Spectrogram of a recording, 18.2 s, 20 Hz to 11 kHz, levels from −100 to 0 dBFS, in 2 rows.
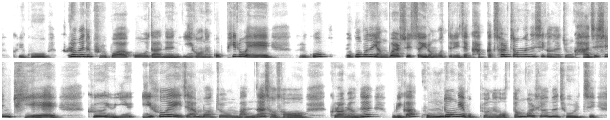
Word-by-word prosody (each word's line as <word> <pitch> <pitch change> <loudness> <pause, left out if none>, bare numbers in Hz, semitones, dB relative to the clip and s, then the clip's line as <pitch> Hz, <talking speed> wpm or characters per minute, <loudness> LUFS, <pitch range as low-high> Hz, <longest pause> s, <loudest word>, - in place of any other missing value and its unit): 그리고 195 0 -4 0.3
'그럼에도 355 -1 +5
불구하고 220 -2 -3
나는 185 +2 -1
이거는 235 0 -3
꼭 255 0 -4
필요해.' 210 - -1 0.4
그리고 295 - -2 0.3
'요 265 - +3
부분은 360 -2 +4
양보할 260 +5 +1
수 290 -1 -7
있어.' 250 -4 -3
이런 190 +2 0
것들은 200 0 -6
이제 190 +1 -4
각각 185 +3 -9
설정하는 355 -1 +1
시간을 275 -6 -1
좀 235 -2 -7
가지신 280 - 0
뒤에 205 -5 -2 0.4
그 285 +2 +4
위 230 - -1
이후에 315 - +5
이제 220 -1 -5
한번 250 -1 +1
좀 205 -3 -6
만나셔서 185 -2 -3 0.3
그러면은 225 - -1 0.3
우리가 215 - -3
공동의 285 +7 +7
목표는 205 +2 -6
어떤 275 +3 +1
걸 290 -2 +1
세우면 285 0 +1
좋을지 185 - -4
235 Hz, 300 characters per minute, -17 LUFS, 195-285 Hz, 0.4 s, 공동의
